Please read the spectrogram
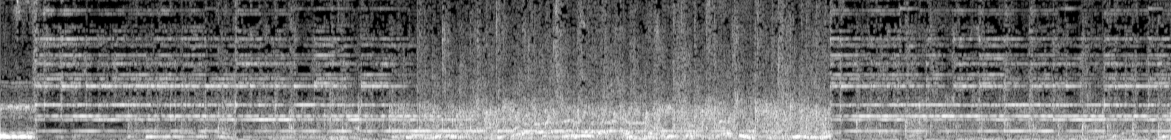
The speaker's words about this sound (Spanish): Es el sonido de una campana con la que enfermos de cáncer celebran la vida y la victoria frente a esta cruel enfermedad. Se instaló hace unas semanas en el hall principal para que aquellas personas que se curen y lo deseen puedan hacerla sonar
